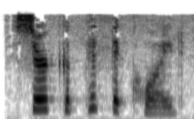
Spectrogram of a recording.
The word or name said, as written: cercopithecoid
